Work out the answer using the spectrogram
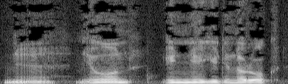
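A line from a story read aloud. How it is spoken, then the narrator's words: Gloomy reply. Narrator (Russian): мрачно ответил Хагрид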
